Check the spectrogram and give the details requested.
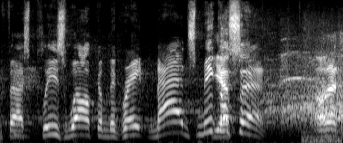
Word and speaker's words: Mads Mikkelsen: Everyone at Summer Game Fest, please welcome the great Mads Mikkelsen. Yep. Oh, that's how you pronounce his name.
